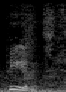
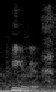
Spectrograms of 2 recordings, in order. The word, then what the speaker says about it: pianist: Pianist, okay? All right, repeat after me, Quirky. Pianist, okay? 3 syllables, pianist. All right, not penis, all right?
